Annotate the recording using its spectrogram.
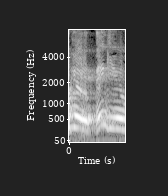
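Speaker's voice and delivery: very loud, high, put-on slightly irritated tone. Retelling thanking a woman at Chipotle, retelling an annoyed thank-you. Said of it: "a little bit of an annoyed tone".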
